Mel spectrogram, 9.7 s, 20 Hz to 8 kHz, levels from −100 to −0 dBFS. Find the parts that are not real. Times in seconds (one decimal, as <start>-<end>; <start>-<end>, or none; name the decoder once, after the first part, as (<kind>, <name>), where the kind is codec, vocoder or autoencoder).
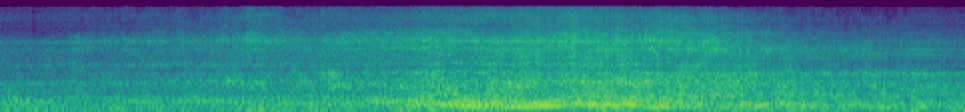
0.8-3.3 (codec, HILCodec); 5.8-9.1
